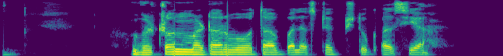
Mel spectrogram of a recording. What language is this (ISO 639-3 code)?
bsh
